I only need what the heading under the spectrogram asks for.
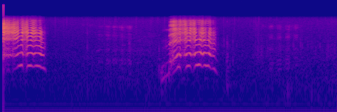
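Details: Goat calling with two wavering, nasal bleats, each about half a second long and two seconds apart. The second bleat rises, then trembles. A faint click follows, then quiet.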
